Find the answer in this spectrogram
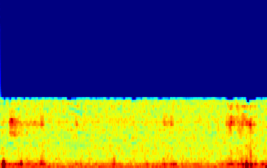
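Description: Faint rustling of paper as hands press and handle a folded, glued paper cube.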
